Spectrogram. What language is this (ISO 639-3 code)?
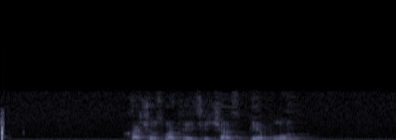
rus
